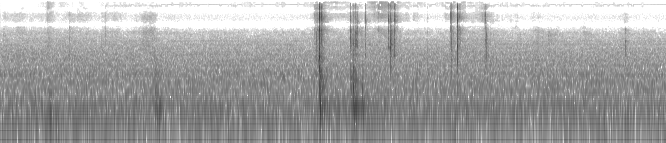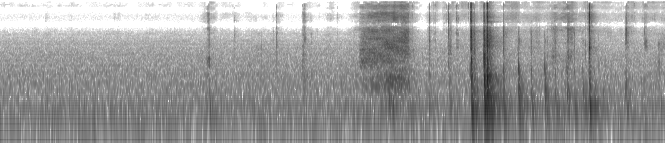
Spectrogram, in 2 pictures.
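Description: Scissors or a rotary cutter slicing through quilting fabric while making hourglass units, a few sharp isolated snips early on, then a louder cluster of cutting strokes toward the end in a quiet room.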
